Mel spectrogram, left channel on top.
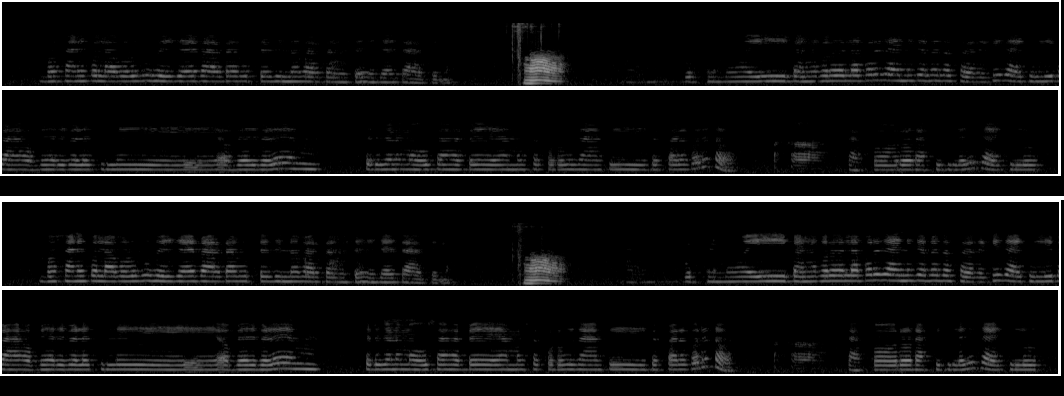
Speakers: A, on the right (about 65°); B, on the left (about 65°).
A: ଭସାଣି କଲା ବେଳକୁ ହେଇଯାଏ ବାରଟା ଗୋଟେ ଦିନ ବାରଟା ଗୋଟେ ହେଇଯାଏ ତାରି ଦିନ।
B: ହଁ
A: କଣ ଗୋଟେ ମୁଁ ଏଇ ବାହାଘର ହେଲା ପରେ ଯାଇନି କେବେ ଦଶହରା ଦେଖି ଯାଇଥିଲି ବାହା ଅବହାରୀ ବେଳେ। ଥିଲି ଏଇ ଅବହାରୀ ବେଳେ ମୁଁ ସେଠି ଜଣେ ମଉସା ହେବେ ଆମର ସେପଟକୁ ଯାଆନ୍ତି ବେପାର କରେ ତ।
B: ହଁ ଅଁ
A: ତାଙ୍କର ଡାକ୍ ଡାକିଥିଲେ ଯେ ଯାଇଥିଲୁ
